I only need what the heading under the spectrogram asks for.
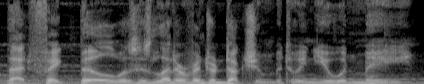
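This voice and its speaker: A very deep-voiced grave informant. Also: male voice, creaky, loud music behind the voice. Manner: measured, explanatory.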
